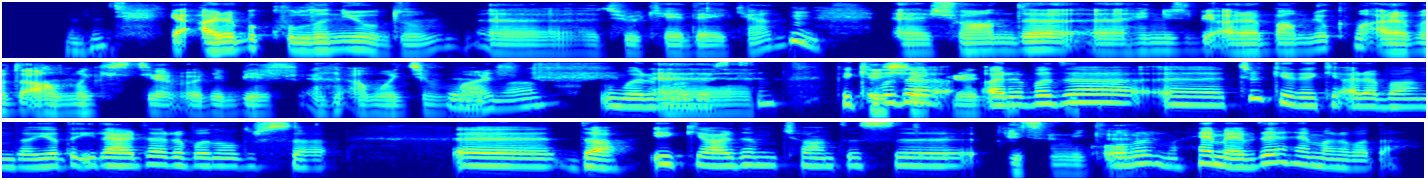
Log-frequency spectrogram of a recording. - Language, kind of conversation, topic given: Turkish, podcast, İlk yardım çantana neler koyarsın ve bunları neden seçersin?
- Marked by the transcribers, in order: tapping; chuckle; other background noise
